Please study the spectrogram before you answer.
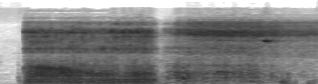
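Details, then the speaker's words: Woman snoring while asleep: one loud, harsh, rasping snore on an in-breath followed by a rougher continuation, with a hissy, noisy background; snoring. "okay she might have me beat um I'm thinking I have snort like this before when I'm dead tired but she just may have me beat"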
